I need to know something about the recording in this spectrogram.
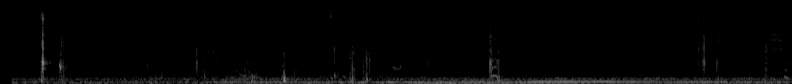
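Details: Hiccups: several short, sharp hiccup sounds at irregular intervals over a low room hum, with faint background talk near the end.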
